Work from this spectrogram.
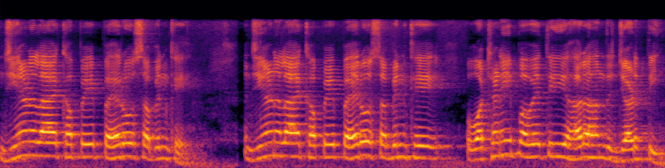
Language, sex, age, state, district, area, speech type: Sindhi, male, 60+, Maharashtra, Thane, urban, spontaneous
